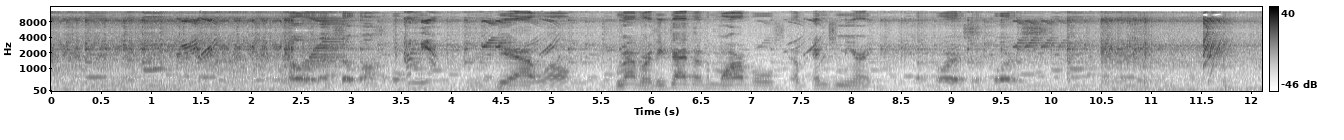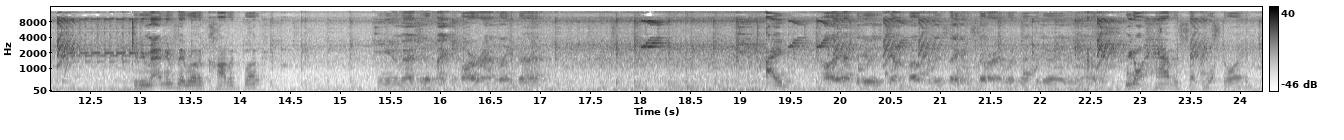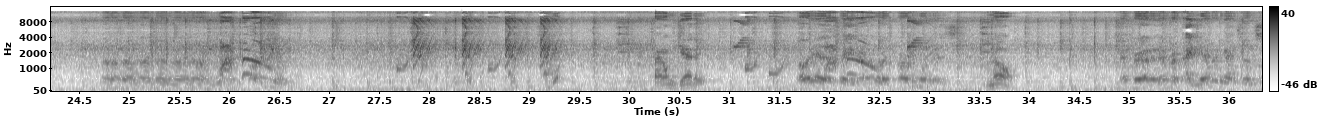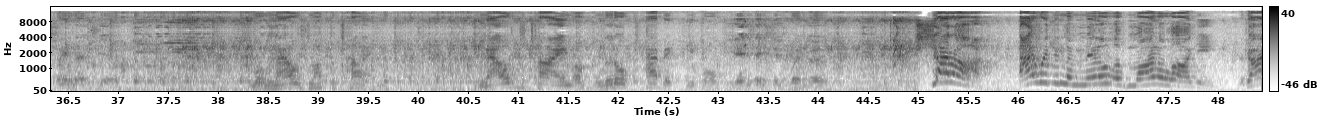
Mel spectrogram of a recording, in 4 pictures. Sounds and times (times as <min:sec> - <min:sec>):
Music: 0:00.0 - 0:48.4.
